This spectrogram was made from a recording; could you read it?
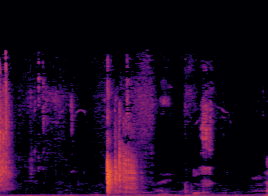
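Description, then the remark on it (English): Dice clatter onto a hard surface as they are rolled for initiative: one sharp bright impact followed by a brief rattling tumble, then a couple of fainter clicks, with no talking over a low steady background hum. “So go ahead and roll initiative.”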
